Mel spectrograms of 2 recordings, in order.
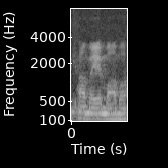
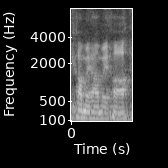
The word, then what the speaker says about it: Kamehameha: Nothing beats the the the Fortnite let's player mispronouncing Kame Mama. I mean Kamehameha.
